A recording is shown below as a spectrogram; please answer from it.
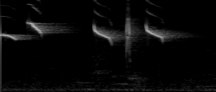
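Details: Small wambi in full, varied song: clear whistled notes sliding downward, given in a few spaced bursts with a short sharp chip between them. The background is quiet.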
